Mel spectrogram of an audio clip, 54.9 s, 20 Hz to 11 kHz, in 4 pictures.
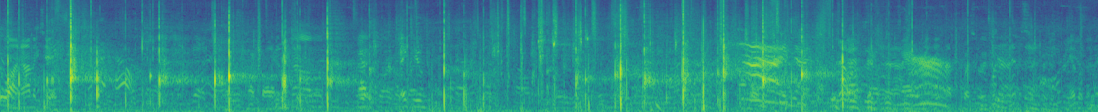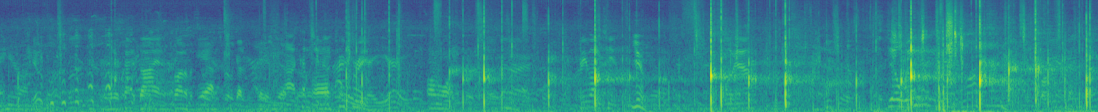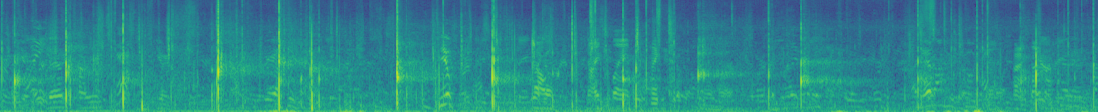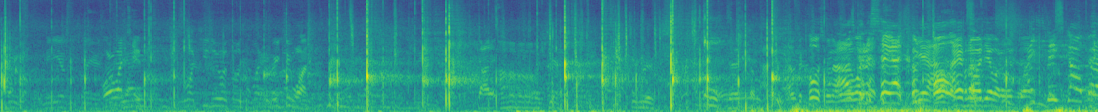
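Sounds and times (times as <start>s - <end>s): paddles striking plastic ball: 0.0s - 6.1s, 6.7s - 11.5s, 18.0s - 29.4s, 30.1s - 36.4s, 38.9s - 43.6s, 44.4s - 51.5s.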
